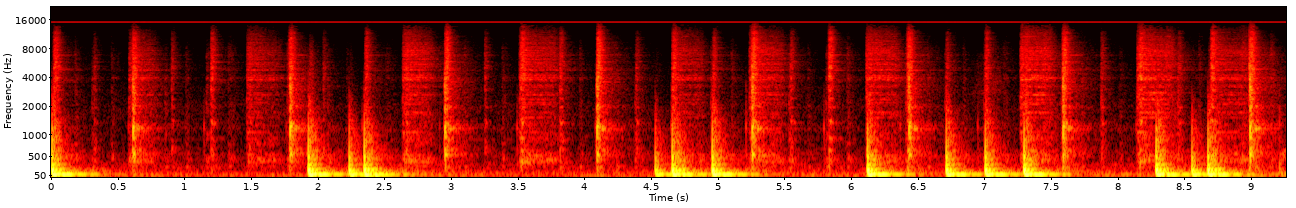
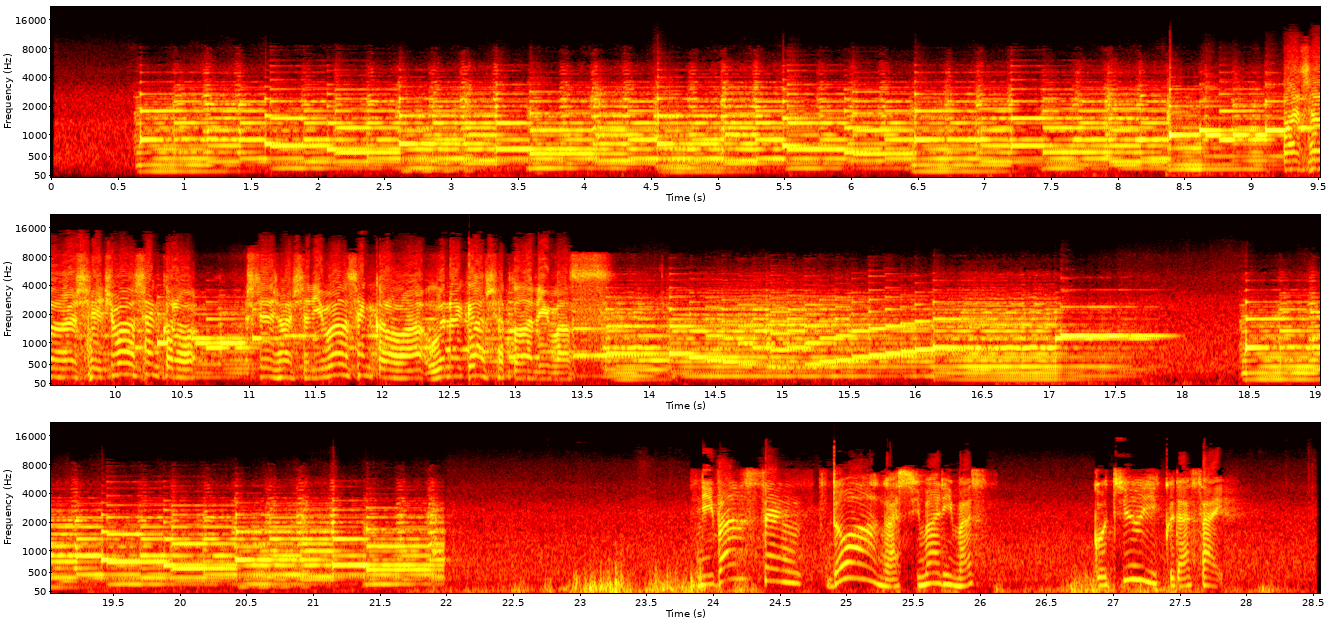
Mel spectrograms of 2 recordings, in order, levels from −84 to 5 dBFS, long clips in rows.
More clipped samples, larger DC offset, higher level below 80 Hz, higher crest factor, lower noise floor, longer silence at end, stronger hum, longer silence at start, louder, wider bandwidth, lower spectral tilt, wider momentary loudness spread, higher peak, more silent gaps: neither; neither; first, -20 dBFS vs -40 dBFS; about the same, 18 dB vs 14 dB; about the same, -42 dBFS vs -39 dBFS; about the same, 0 s vs 0.05 s; neither; about the same, 0 s vs 0.1 s; second, -19 LUFS vs -13 LUFS; about the same, 15.5 kHz vs 15 kHz; first, -6.5 dB/octave vs -3 dB/octave; first, 20 LU vs 9 LU; about the same, 0 dBFS vs 0 dBFS; neither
